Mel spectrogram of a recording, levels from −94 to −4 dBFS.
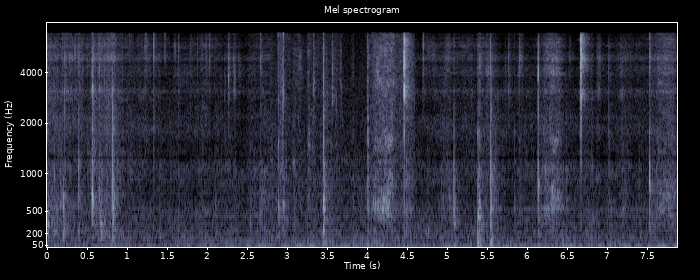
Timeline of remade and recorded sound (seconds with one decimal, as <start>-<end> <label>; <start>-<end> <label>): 0.0-2.8 remade; 2.8-4.6 recorded; 4.6-7.9 remade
